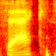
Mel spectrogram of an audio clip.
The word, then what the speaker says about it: Zach: So my name is Zach, spelled Z-A-C-H.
